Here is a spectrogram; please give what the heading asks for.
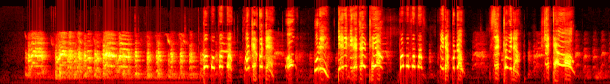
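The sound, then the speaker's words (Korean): Chickens cluck and squawk excitedly as they rush at someone: a loud, continuous harsh cackling gives way to many short, sharp bursts of calls in uneven rhythm. “닭들은 신이 나서 닐슨에게 때로 달려들었다.”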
